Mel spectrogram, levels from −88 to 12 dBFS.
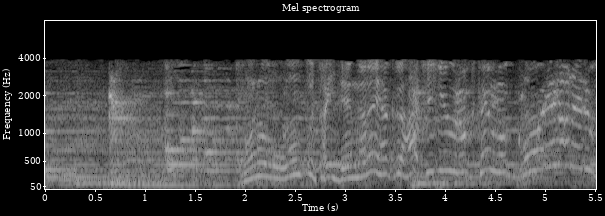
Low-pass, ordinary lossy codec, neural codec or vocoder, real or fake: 7.2 kHz; AAC, 16 kbps; codec, 16 kHz, 8 kbps, FunCodec, trained on Chinese and English, 25 frames a second; fake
